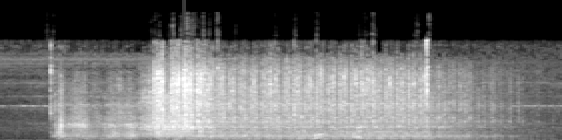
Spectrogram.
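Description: A car engine cranks and catches, then revs up and settles into a steady running hum, loud and close.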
